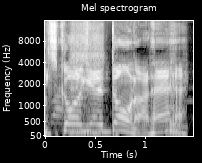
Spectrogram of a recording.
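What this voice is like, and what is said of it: Put-on Brooklyn accent. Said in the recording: “A Brooklyn accent.”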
